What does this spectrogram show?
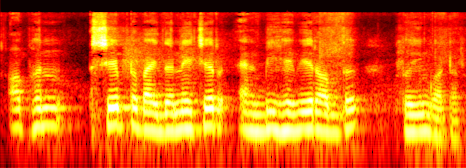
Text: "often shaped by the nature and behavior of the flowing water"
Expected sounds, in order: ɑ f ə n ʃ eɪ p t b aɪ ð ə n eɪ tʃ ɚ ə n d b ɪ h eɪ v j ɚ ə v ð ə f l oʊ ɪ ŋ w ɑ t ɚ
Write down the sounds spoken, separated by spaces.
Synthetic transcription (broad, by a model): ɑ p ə n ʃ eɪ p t b aɪ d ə n eɪ tʃ ɚ ə n d b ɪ h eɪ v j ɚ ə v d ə p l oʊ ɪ ŋ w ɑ t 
